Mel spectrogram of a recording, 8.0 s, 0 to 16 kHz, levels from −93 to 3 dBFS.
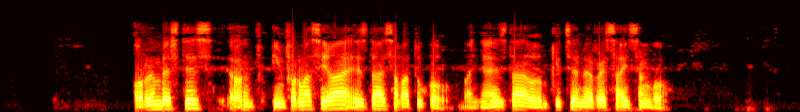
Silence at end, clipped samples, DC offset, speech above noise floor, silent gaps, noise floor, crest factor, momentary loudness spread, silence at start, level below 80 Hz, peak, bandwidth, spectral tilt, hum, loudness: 1.35 s; under 0.1%; under 0.1%; 58 dB; none; -72 dBFS; 16 dB; 7 LU; 1.35 s; -58 dBFS; 0 dBFS; 7.6 kHz; -7 dB/octave; none; -14 LUFS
